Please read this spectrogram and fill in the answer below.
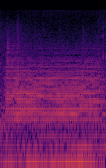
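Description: Dark dungeon synth music: a low synthesizer chord held steady over a deep drone.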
